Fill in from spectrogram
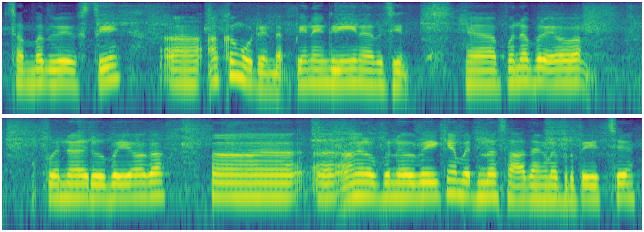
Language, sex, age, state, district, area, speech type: Malayalam, male, 18-30, Kerala, Pathanamthitta, rural, spontaneous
